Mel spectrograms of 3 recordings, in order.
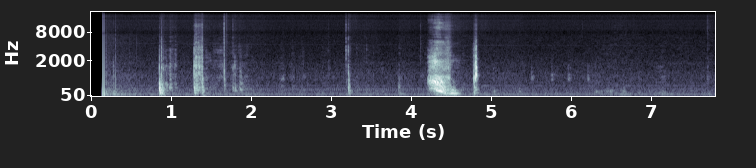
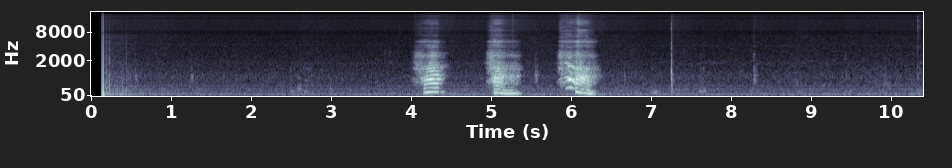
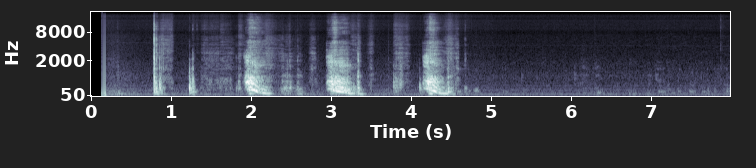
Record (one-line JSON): {"cough_length": "7.8 s", "cough_amplitude": 27286, "cough_signal_mean_std_ratio": 0.21, "exhalation_length": "10.4 s", "exhalation_amplitude": 12829, "exhalation_signal_mean_std_ratio": 0.28, "three_cough_length": "8.0 s", "three_cough_amplitude": 28655, "three_cough_signal_mean_std_ratio": 0.31, "survey_phase": "beta (2021-08-13 to 2022-03-07)", "age": "18-44", "gender": "Male", "wearing_mask": "No", "symptom_none": true, "smoker_status": "Never smoked", "respiratory_condition_asthma": false, "respiratory_condition_other": false, "recruitment_source": "REACT", "submission_delay": "2 days", "covid_test_result": "Negative", "covid_test_method": "RT-qPCR", "influenza_a_test_result": "Negative", "influenza_b_test_result": "Negative"}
